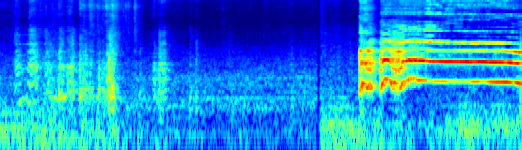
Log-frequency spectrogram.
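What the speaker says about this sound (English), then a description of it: "He's a mean rooster." A rooster crows loudly and close by outdoors, one long sustained cock-a-doodle-doo that bursts in after quiet talk and faint background sounds.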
